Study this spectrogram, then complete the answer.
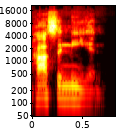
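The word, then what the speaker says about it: Hassanein: And I believe, son, that's how you pronounce his name. Hassanian.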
